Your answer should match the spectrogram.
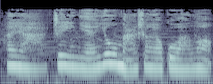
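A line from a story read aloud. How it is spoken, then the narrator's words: Sighing exclamation. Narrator (Chinese): 你时不时就会惊叹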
